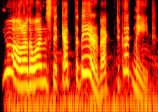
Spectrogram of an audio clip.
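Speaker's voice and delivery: high, delighted outburst of a grateful official; excited recognition. Acted. Trovis thrilled to recognise the heroes, high and excited. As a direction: voice leaping up with joy and relief. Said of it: "He looks over at you and he goes".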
